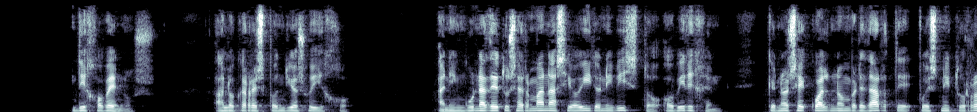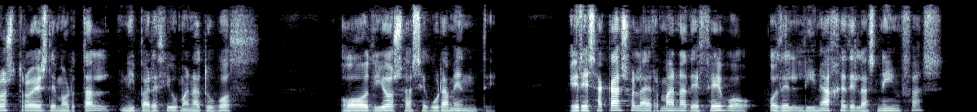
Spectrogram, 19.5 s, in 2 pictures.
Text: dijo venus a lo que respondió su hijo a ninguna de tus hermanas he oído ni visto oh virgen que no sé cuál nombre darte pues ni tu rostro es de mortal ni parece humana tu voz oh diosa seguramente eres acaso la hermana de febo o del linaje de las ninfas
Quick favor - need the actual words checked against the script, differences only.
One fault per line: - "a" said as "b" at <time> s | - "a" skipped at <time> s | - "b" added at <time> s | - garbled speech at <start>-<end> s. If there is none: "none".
none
